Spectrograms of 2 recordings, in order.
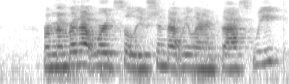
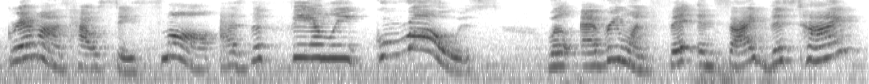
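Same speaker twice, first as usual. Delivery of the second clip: read-aloud storytelling. Acted. Teacher reads picture book aloud to her young students. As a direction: read it to children, savoring each line.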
